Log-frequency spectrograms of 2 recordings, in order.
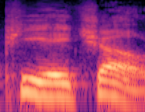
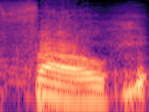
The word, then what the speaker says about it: pho: So pho is spelled Pho, right? PHO, correct? Yeah. Yeah, but I had a friend who explained to me it's not faux. Yeah, it's pho.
